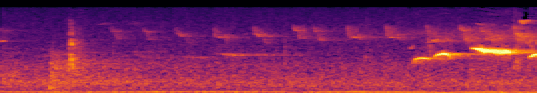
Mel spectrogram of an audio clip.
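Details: Springtime birds: faint high ticking notes repeated about four times a second for a few seconds, then louder clear whistled song phrases at the end, over a low background hum.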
